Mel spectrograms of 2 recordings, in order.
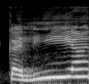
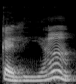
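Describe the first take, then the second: First: "कलिया" slowly as ka-lee-ya; high, long ee in "कलिया"; wrong long vowel. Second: "कलिया" lightly as ka-li-yaan; low "कलिया", short middle, rising end; correct short vowel. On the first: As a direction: stretch the middle of "कलिया". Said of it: "नहीं होता". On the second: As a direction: keep i brief in "कलिया". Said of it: "बल्कि क्या होता है बच्चों". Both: Shown as a demonstration.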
